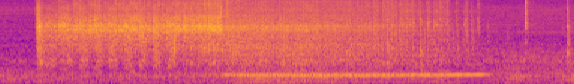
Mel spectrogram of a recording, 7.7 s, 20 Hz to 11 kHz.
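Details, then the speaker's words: Cat D3K2 dozer diesel after a dash warning light, fuel tank just filled, no leaks, oil good: cranks, catches reluctantly, runs unevenly and stumbles without settling; hard starting and rough running. "Well, it doesn't even want to run."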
